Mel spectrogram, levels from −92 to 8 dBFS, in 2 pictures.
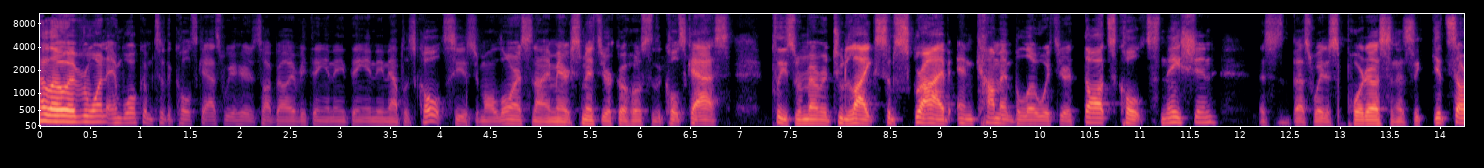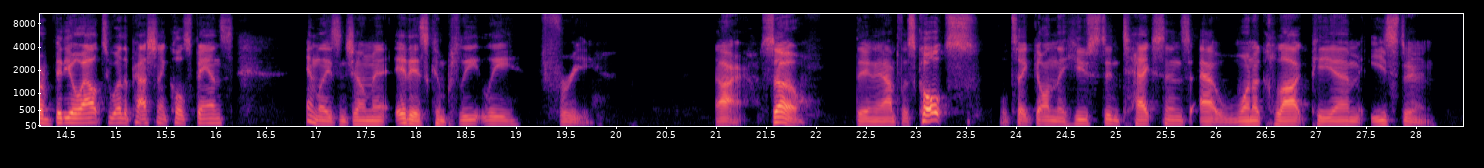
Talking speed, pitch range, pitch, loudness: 195 wpm, 95-125 Hz, 105 Hz, -24 LUFS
